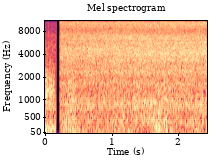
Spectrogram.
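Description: Mountain stream rushing over rocks during a walk in the hills on a Kerala to Manali trip, a dense broadband roar heard close and loud, steady after a brief dropout at the start, with no voices.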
